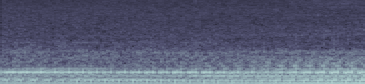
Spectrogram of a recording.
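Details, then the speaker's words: Cold start of a straight-piped exhaust (loud version, before the quieting trick): a deep, loud, steady unmuffled drone at idle with a heavy low rumble. Coolant was just topped up and slight belt squeal is possible. "so we'll actually see how it sounds it's actually gonna be yeah pretty much slowly cold start yeah it's pretty loud"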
